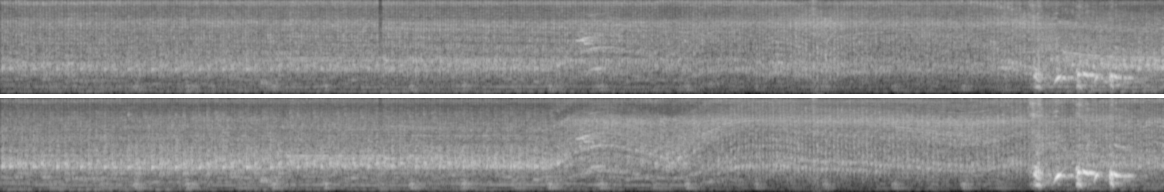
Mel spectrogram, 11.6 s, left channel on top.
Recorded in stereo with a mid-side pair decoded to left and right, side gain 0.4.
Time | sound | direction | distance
5.8 | a cat meowing | 5° left | 7 m
8.1 | scissors | 20° left | 8.5 m
10.3 | a cough | 55° right | 1.2 m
